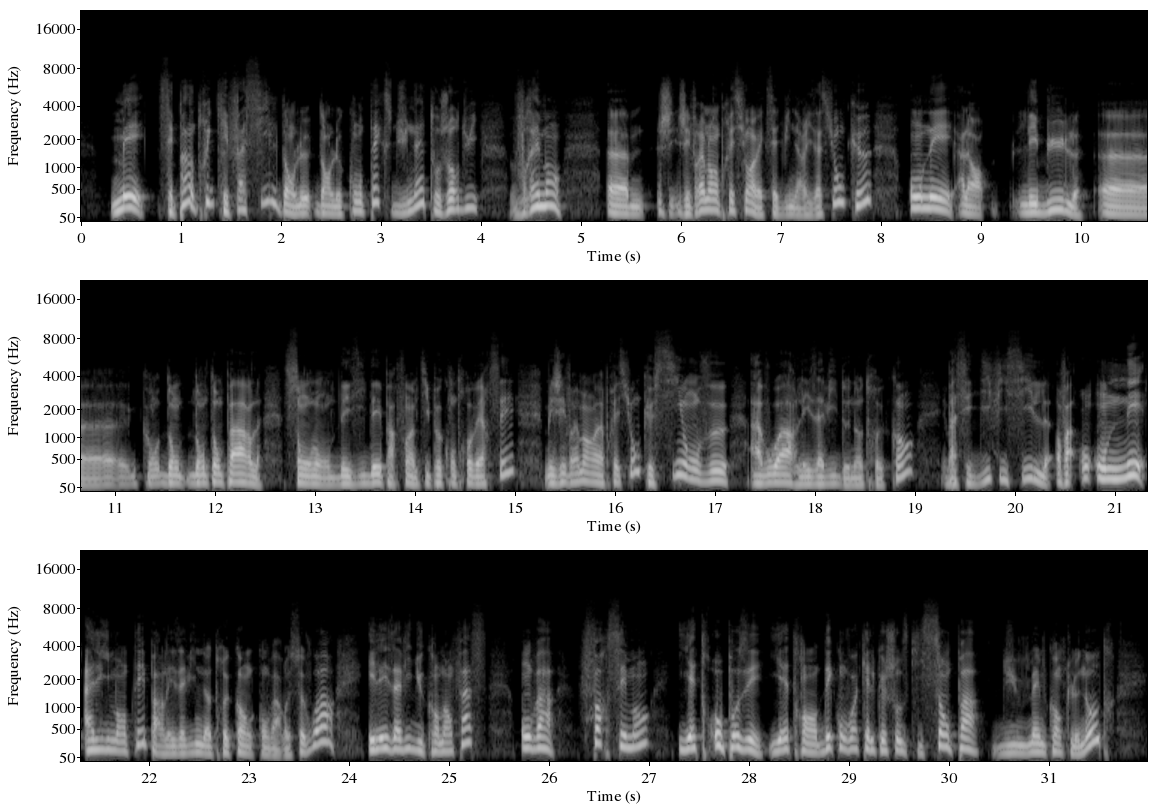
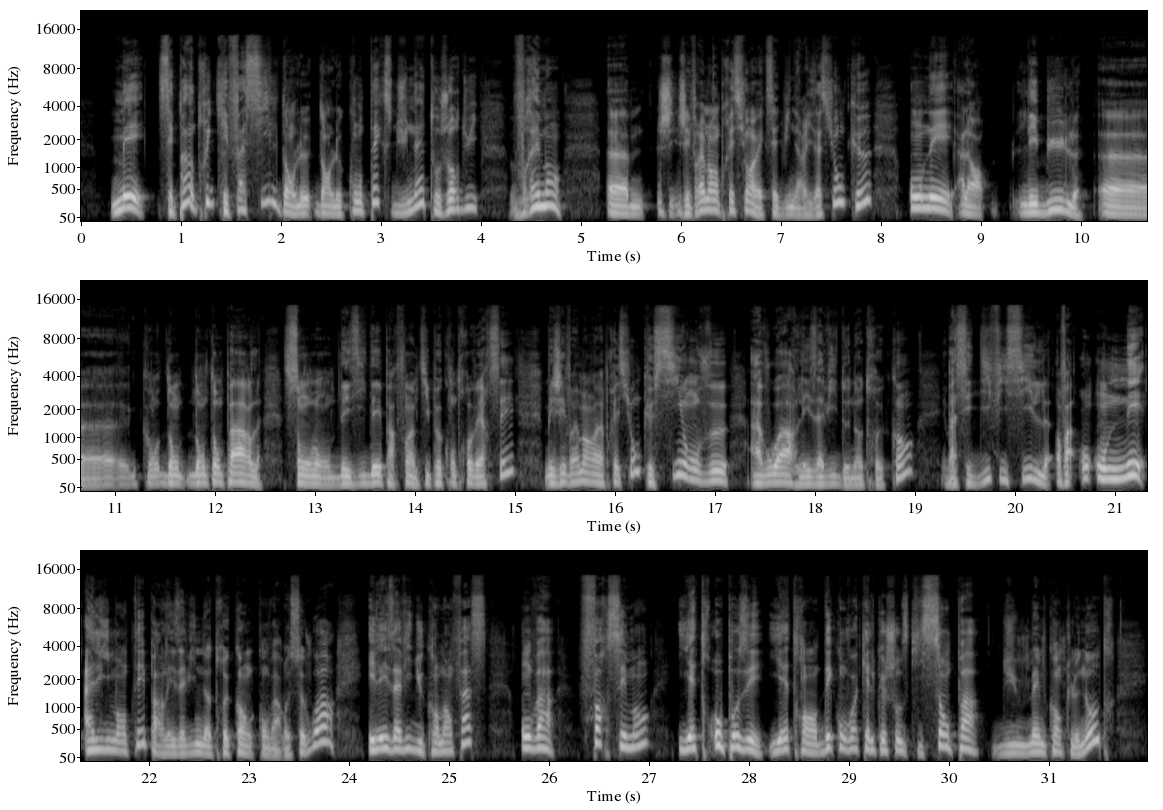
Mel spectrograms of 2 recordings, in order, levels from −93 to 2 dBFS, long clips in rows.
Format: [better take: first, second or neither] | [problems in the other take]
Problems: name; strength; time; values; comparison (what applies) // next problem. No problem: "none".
second | muffled; very; fading above 2.5 kHz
